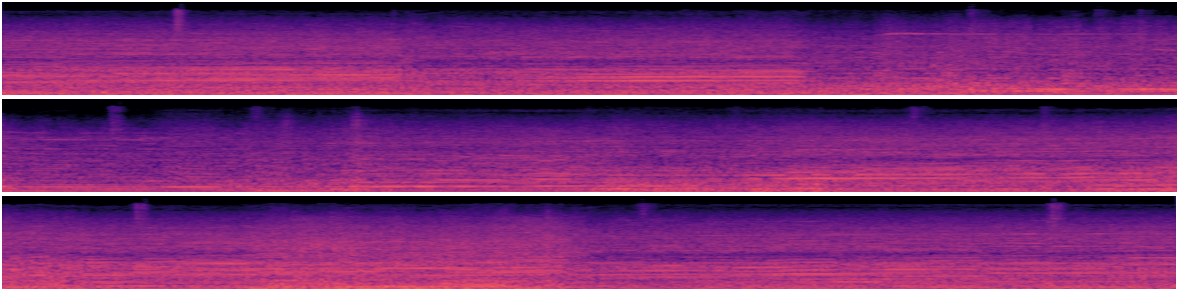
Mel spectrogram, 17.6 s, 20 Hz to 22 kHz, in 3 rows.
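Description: Ferrari GT3 race car in a racing video game at Monza, its engine droning and revving continuously, rising and falling with shifts as it accelerates, loud and up front with no voices.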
